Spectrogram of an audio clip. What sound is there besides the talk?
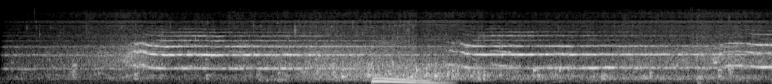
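dolphin calls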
